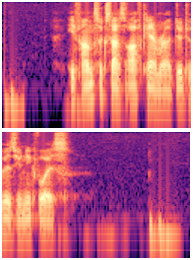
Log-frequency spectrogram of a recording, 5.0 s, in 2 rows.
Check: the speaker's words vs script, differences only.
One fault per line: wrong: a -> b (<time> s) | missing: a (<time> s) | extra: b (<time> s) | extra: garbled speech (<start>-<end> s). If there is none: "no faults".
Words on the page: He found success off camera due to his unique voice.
no faults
